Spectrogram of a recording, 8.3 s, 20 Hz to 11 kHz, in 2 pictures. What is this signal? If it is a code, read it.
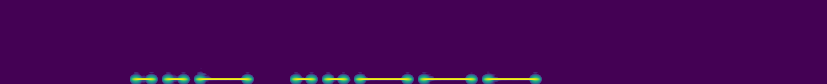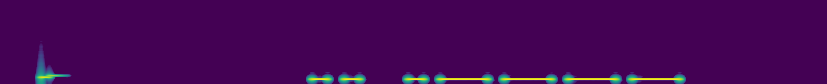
Morse code, heard as a keyed tone, about 15 wpm, 700 Hz. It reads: U2 I1
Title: Single-Letter Single-Number 15wpm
